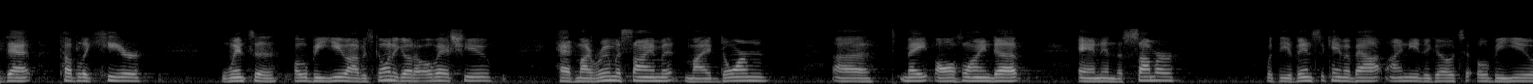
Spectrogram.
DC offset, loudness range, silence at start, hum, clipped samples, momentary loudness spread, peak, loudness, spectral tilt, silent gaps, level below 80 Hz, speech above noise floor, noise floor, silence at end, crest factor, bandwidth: under 0.1%; 3 LU; 0 s; none; under 0.1%; 8 LU; -16 dBFS; -34 LUFS; -8 dB/octave; none; -70 dBFS; 29 dB; -63 dBFS; 0 s; 20 dB; 5.4 kHz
